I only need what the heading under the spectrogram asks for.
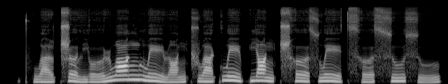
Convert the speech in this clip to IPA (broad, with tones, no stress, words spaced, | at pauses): pʰwä˧˥ʈ͡ʂɤ˥˩ljo˧˥ʊ̯ ɻwɑ˥ŋ lwe˥˩ɪ̯ɻɑ˧˥ŋ ʈ͡ʂwä˧˥kwe˥˧ɪ̯ pjɑ˥˧ŋ ʈ͡ʂʰɤ˥˧swe˥˩ɪ̯t͡sʰɤ˧˥ su˥ su˧˥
